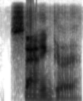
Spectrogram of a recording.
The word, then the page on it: sangar: American English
